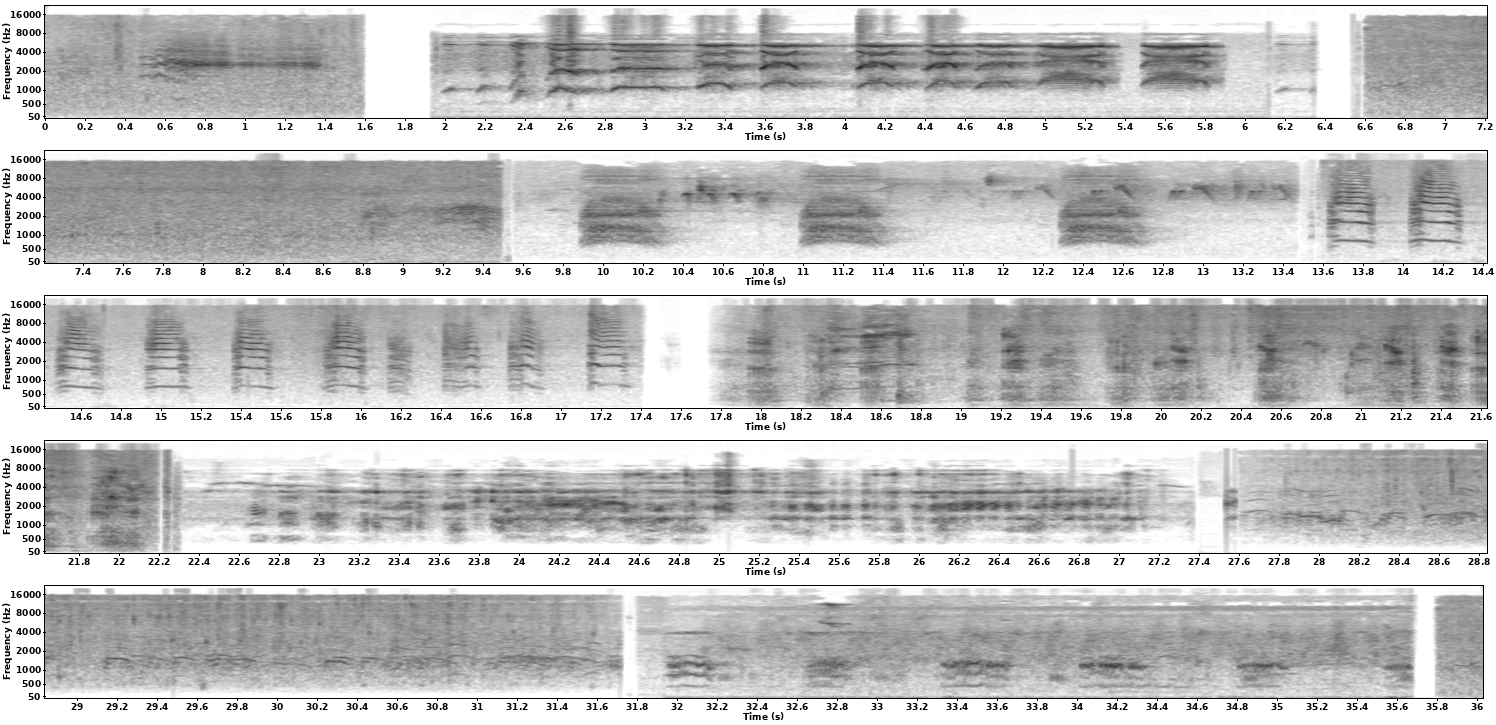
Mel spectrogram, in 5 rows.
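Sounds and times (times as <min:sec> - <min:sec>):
drawn-out pitched animal calls: 0:13.6 - 0:23.0
rapid chattering animal calls: 0:13.8 - 0:24.9.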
